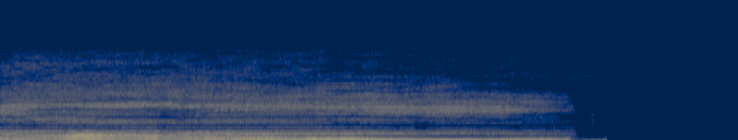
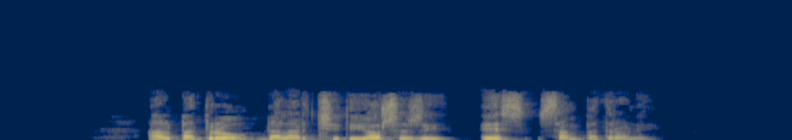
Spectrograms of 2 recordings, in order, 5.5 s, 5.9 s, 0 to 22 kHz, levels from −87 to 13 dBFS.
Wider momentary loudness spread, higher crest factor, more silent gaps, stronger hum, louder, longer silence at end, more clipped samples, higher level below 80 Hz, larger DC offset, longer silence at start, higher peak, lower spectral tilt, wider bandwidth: second, 8 LU vs 12 LU; about the same, 16 dB vs 18 dB; neither; neither; second, -31 LUFS vs -18 LUFS; about the same, 1 s vs 1.1 s; neither; first, -44 dBFS vs -62 dBFS; neither; second, 0 s vs 1.1 s; second, -16 dBFS vs -2 dBFS; about the same, -6 dB/octave vs -5.5 dB/octave; first, 13.5 kHz vs 7.8 kHz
